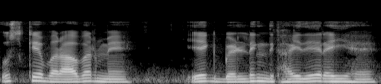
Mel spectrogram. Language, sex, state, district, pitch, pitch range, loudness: Hindi, male, Uttar Pradesh, Lalitpur, 130 Hz, 120-145 Hz, -17 LUFS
